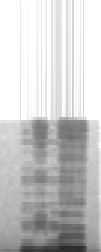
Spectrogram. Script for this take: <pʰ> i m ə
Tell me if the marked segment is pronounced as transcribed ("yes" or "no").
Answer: no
